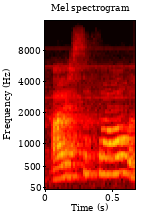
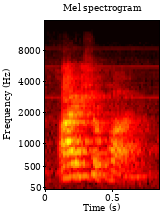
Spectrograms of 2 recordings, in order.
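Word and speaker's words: Aisholpan: And she stayed with the family of a girl named Isafal, is that the way you say her name, Connie? Aishapan, who is an eagle huntress.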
